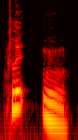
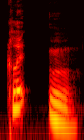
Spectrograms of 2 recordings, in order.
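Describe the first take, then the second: Both takes have the same delivery.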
